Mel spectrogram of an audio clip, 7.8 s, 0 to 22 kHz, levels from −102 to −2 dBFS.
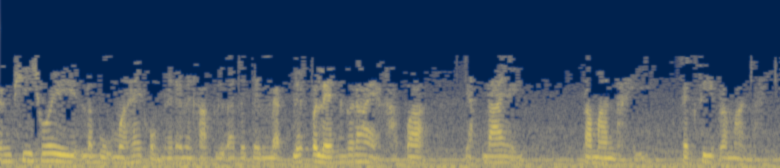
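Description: MP3 compression, present throughout the speech, is the likely cause of the damage heard here. Nothing reaches above 5.6 kHz, so sibilants lose their edge and the sound turns dull. The encoder seems starved of bits, which fits a very low rate around 16 kbps. Quiet frequency lines drop out and return from frame to frame, giving a watery, swirling texture, metallic chirps on s sounds, and smeared consonant attacks.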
